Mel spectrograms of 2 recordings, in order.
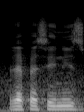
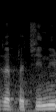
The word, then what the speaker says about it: Rappaccini: से ये टॉपिक है रेपेसिनीज़ डॉटर। इसको रेपेसिनी भी बोला जाता है, रेपेचिनी भी बोला जाता है, बहरहाल एक नाउन है तो इसके अंदर कोई प्रॉब्लम नहीं है प्रोनाउंसिएशन में।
